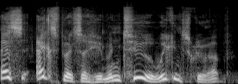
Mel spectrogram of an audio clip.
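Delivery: play-acted sneering, condescending talk-down tone. Quoting the other speaker's own words back to them, in a mock-condescending way. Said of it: "the way you say that makes it sound condescending".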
